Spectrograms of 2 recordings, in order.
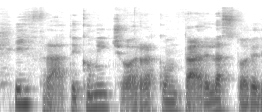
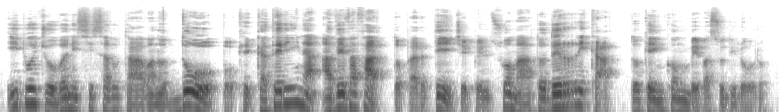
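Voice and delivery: ordinary delivery

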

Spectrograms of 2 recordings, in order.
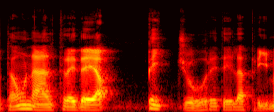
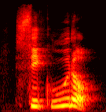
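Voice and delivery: put-on high, loud, gleeful child; happy, piping exclamation; delighted agreement; 14 semitones higher, 6 dB louder than usual. A narrator's reading. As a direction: chime in, thoroughly pleased. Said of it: "tutto contento".

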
